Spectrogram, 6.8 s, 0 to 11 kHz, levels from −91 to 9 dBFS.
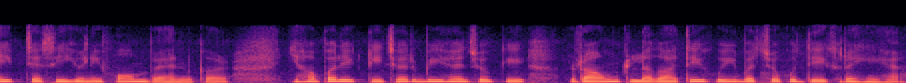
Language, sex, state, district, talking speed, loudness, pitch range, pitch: Hindi, female, Bihar, Araria, 185 wpm, -16 LUFS, 200-225 Hz, 215 Hz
